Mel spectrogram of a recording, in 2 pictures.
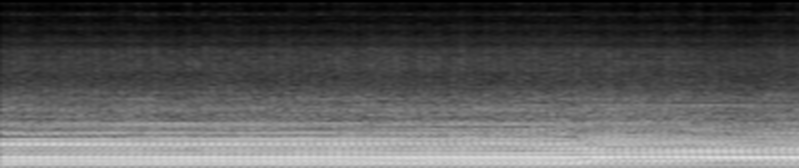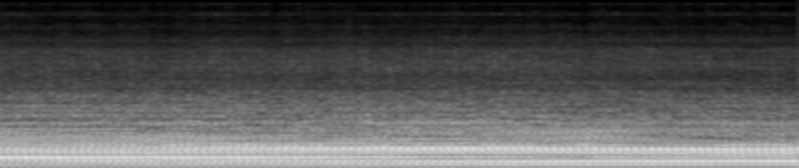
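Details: Washing machine with loud rumbling during the wash: a steady drone with dense, fast churning of roughly two beats a second, heavier than a normal wash, like a load of bricks; cause unclear.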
